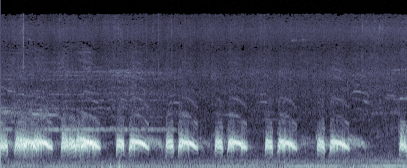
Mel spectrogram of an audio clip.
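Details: Spotted dove from Ca Mau, a 'đồng' bird chosen for its cooing, opening with two long sustained coos, then a brisk series of short-and-long paired coos, evenly spaced.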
